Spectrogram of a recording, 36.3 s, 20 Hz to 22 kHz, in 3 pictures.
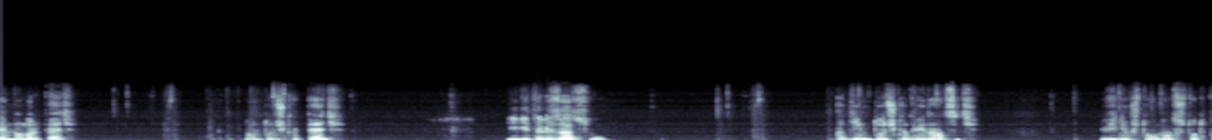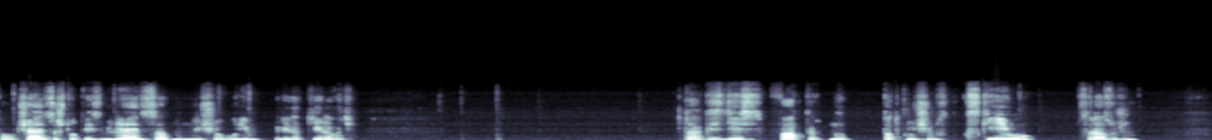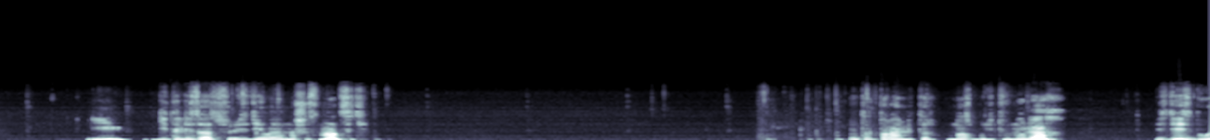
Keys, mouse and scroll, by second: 1.0-3.7 drag, 3.4 scroll up 1, 7.1-10.0 drag, 10.6 middle click, 11.4 middle click, 12.3-13.1 scroll up 2, 13.1-13.5 middle drag, 13.1 scroll up 1, 14.2-15.6 middle drag, 16.6 middle click, 17.2 scroll up 3, 20.2-21.0 scroll up 1, 21.0 scroll up 1, 21.0-22.2 drag, 26.5-28.9 drag, 30.6-33.8 drag, 35.9-36.3 scroll down 6.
